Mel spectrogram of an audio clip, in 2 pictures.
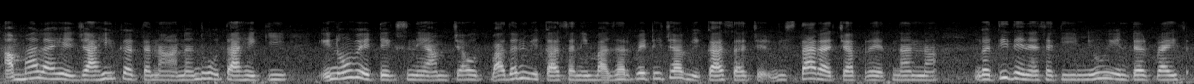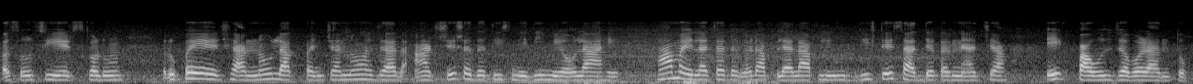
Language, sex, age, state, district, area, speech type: Marathi, female, 45-60, Maharashtra, Palghar, urban, read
